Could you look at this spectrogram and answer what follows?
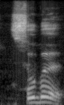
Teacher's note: با ساکن ہے، اس میں کلکلہ خوب ظاہر کریں گے، اس کو صبح نہیں پڑھیں گے۔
